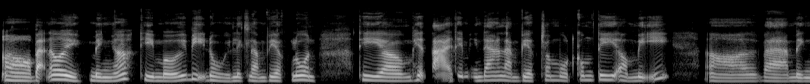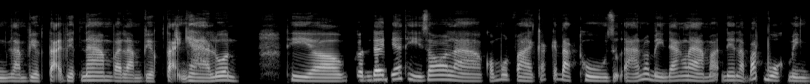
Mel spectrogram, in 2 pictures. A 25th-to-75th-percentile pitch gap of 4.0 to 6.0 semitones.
No: average, 3.4 semitones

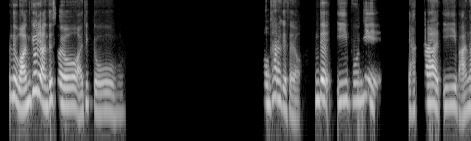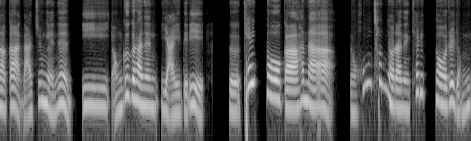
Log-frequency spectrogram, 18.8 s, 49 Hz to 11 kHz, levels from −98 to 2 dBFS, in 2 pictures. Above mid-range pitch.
Yes: high, 195 Hz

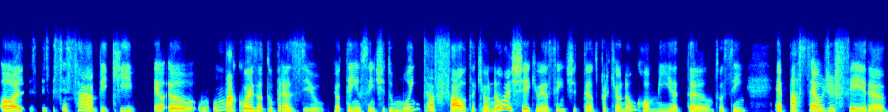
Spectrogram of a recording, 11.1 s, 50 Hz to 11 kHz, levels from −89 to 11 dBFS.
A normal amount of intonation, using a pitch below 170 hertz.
No: average, 3.4 semitones; high, 210 Hz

